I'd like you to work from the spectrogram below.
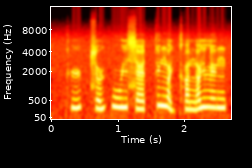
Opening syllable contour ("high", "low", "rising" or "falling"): rising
